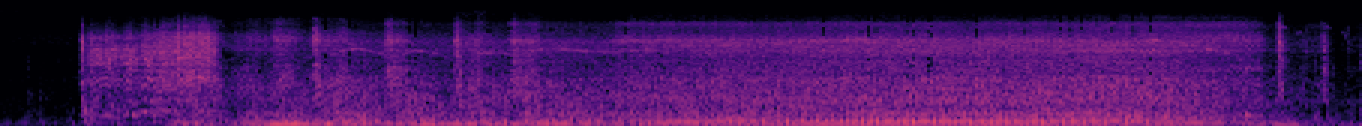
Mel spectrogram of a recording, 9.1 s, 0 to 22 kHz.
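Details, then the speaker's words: '77 Cadillac Eldorado carbureted engine with a small electric fuel pump, hose primed: the starter cranks evenly for several seconds at about three pulses a second and never catches. The pump isn't lifting fuel, so there is no pressure or flow: crank, no start. "The fuel pump isn't picking up. Yeah. I think when we left this car, it ran. I do remember hearing an engine make noise. I don't know. We got no fuel system."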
